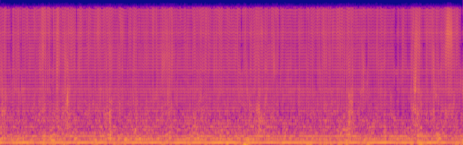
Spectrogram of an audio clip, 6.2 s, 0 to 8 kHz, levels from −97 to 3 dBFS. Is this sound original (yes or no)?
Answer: no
